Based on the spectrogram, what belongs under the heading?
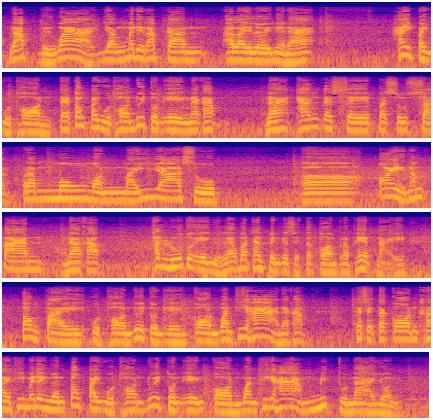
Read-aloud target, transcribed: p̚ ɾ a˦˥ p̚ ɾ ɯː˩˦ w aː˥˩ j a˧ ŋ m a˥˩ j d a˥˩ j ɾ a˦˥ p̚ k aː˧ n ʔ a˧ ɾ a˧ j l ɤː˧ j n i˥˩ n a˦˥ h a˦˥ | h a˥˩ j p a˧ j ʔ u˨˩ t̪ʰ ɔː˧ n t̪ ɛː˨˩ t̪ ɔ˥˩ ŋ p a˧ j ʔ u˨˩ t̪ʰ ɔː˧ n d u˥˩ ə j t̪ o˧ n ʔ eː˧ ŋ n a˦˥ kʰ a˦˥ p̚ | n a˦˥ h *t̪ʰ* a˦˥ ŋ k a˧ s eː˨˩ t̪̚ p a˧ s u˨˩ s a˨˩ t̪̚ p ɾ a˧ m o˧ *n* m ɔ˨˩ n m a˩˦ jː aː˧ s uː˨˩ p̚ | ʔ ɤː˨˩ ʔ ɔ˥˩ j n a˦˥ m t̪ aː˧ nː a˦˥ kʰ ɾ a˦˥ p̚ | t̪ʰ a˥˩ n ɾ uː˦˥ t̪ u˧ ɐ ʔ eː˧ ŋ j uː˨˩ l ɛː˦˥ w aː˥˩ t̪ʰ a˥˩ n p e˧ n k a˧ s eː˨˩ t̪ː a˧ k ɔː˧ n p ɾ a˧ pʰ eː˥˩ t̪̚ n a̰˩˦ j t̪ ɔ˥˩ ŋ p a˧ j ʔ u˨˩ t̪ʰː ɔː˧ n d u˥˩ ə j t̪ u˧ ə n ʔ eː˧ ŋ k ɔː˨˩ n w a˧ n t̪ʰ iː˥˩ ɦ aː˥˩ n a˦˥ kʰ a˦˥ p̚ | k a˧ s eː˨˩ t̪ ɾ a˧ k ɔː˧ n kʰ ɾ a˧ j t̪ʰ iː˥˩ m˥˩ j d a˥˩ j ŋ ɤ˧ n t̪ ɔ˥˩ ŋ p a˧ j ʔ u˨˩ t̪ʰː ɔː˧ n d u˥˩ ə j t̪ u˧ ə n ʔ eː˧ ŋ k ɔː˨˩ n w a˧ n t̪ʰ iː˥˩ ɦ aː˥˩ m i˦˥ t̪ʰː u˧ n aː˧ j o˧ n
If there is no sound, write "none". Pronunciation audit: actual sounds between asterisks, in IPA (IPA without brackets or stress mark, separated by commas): t̪ʰ, ŋ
